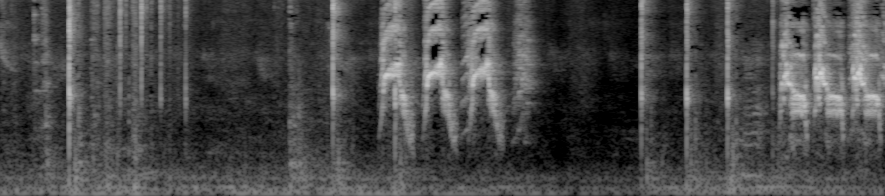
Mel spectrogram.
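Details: White-eyed Javan myna singing vigorously in a cage while bathing: splashy clicks and taps, then bursts of harsh, wavering squawky notes, once mid-clip and again near the end.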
